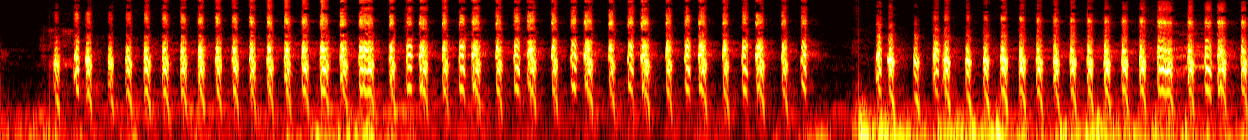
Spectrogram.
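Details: Rapid chattering chukar partridge call series, notes tumbling out nearly three per second, with a low rumbling background that grows after a brief pause near the end. From a partridge-hunting recording.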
